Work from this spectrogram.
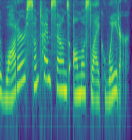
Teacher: American English often changes the T sound into something softer,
